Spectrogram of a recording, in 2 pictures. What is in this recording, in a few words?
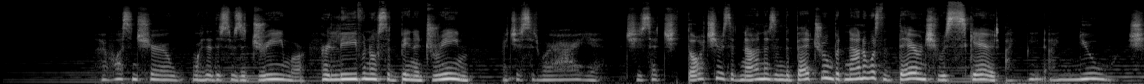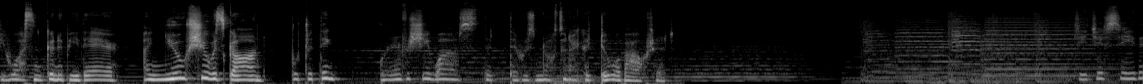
Radio Drama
